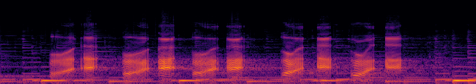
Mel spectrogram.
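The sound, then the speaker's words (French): A human voice imitates frogs croaking, producing a steady series of many short, throaty, rhythmic croaks separated by brief pauses. “petit garçon s'assoit sur un tronc d'arbre et il écoute les grenouilles. D'abord, elles ne parlent que le langage des grenouilles, quoi.”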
